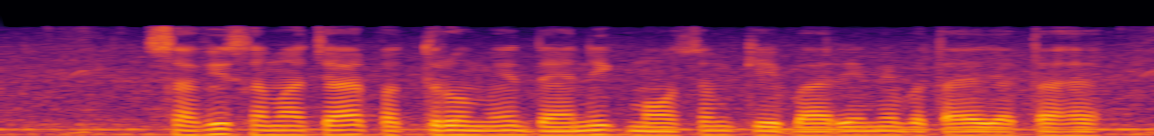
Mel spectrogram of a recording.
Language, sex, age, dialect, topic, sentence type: Hindi, male, 25-30, Kanauji Braj Bhasha, agriculture, statement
